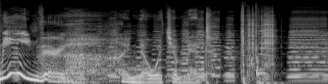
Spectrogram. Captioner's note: sighing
